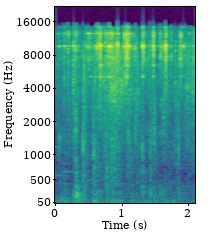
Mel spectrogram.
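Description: A small excited dog's metal collar tags and leash clip jingling irregularly as it moves and jumps about.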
